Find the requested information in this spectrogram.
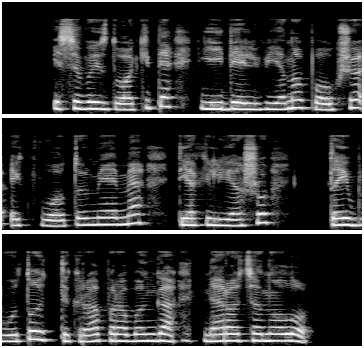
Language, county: Lithuanian, Alytus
